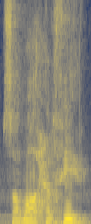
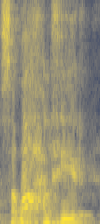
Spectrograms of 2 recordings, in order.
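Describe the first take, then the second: First: It is said in a sad, low tone. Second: It is said cheerfully, with a laugh. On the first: The greeter has problems and is upset. "ونبره صوته كده فيها حزن" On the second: The greeter is in a good mood. "وقال لك هو بيضحك"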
